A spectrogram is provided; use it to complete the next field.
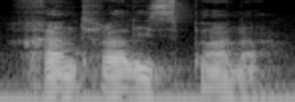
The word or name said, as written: Hentralispana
